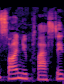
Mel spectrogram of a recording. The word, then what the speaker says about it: sinuplasty: Okay, so we talked about balloon sinuplasty. Did I say that right? – Correct. Excellent.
